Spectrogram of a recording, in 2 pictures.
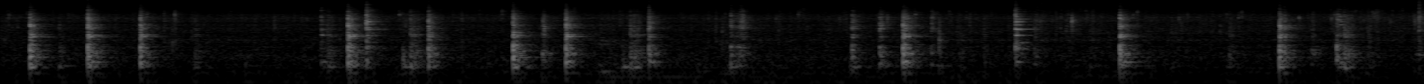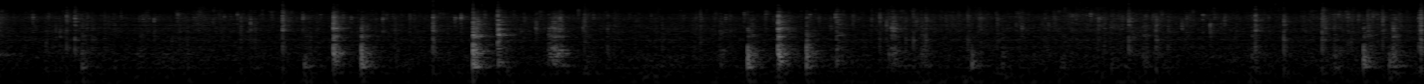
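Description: Sliced onions and green chillies with herbs sizzling in oil in a metal pot, frying toward brown, while a spatula repeatedly scrapes and clinks against the pot as they are stirred, in irregular spells.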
